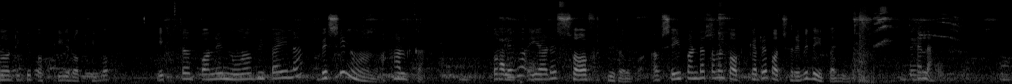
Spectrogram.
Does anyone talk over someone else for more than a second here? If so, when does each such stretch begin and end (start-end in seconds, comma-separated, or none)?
none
